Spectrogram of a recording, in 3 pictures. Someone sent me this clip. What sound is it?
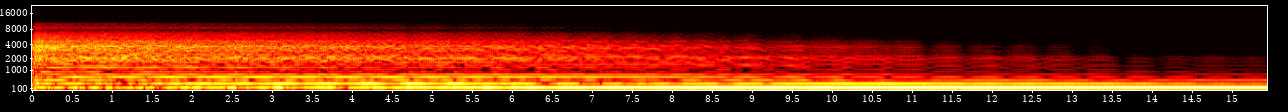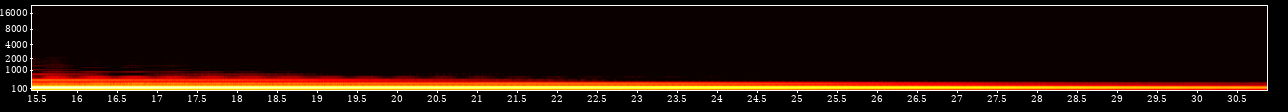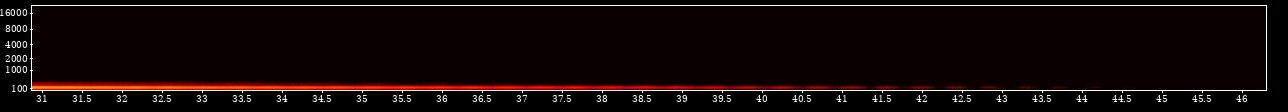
Dist Chr D oct
D (4th) string open, G (3rd) string, 7th fret. Down strum.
